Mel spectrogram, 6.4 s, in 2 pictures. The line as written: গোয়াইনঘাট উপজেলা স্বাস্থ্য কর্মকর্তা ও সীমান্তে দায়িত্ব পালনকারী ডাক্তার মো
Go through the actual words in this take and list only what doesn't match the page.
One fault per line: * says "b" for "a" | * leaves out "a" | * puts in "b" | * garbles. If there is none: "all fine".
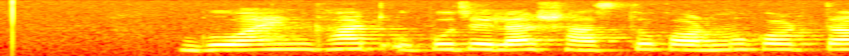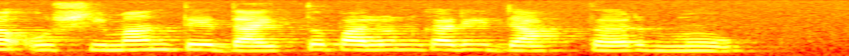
all fine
